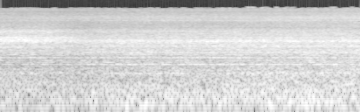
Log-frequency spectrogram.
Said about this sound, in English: Spectators lining a small stone bridge in countryside wave as the locomotive passes beneath them, momentarily engulfing them in grey smoke.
